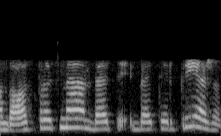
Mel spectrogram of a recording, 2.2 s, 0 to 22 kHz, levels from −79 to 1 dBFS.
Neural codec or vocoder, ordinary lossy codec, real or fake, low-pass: none; AAC, 64 kbps; real; 10.8 kHz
